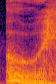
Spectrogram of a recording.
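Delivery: a sharp, loud pained ooh. Retold or imitated. Retelling the moment his knee blew out in the dumpster, a loud pained ooh. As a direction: wince out loud as the knee goes.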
